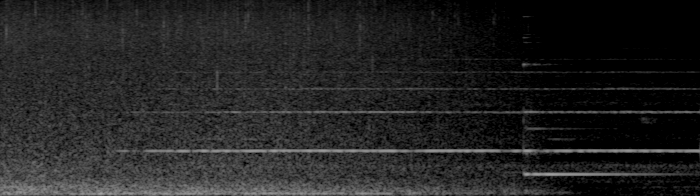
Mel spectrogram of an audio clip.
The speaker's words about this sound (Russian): Дождь. За мной. Они вместе прячутся от ливня под деревом.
